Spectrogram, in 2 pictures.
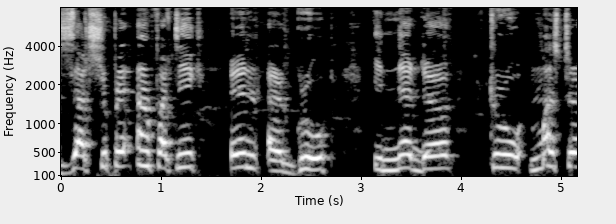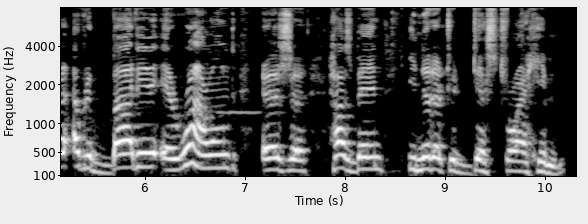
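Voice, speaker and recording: A woman, a native French speaker, hosting a health channel and talking to viewers in a halting way, often repeating and restarting words. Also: medium pitch, a little mellow. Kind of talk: informal talk to camera.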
